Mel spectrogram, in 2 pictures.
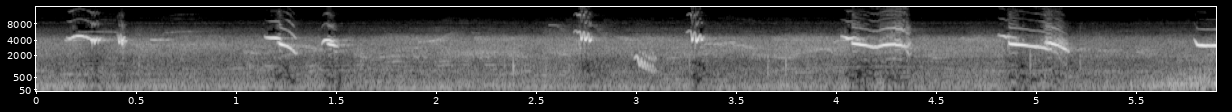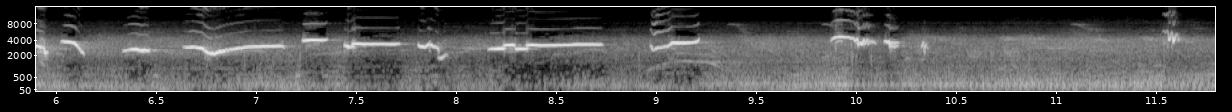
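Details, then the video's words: Oriental magpie-robin (kacer) song used to call up lazy, reluctant birds: a rich run of clear whistles, slurred notes and chirps, denser in the middle with a long steady whistle, over faint low background hum. "oriental magpie robin kicauan Kacer panggilan Kacer malas bunyi"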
